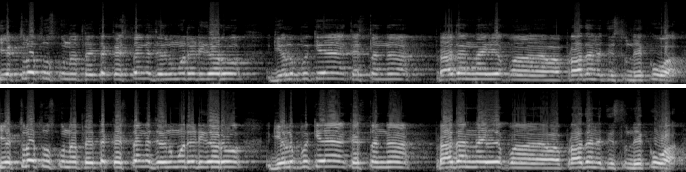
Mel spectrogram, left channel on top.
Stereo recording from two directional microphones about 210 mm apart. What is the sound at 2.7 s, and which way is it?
A man's voice, 50° right (ahead or behind).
